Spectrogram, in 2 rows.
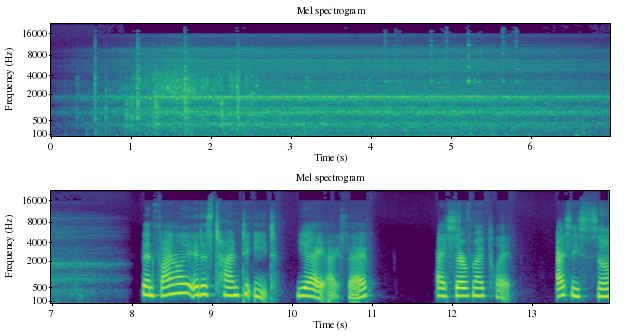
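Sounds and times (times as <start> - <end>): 
water running from a tap: 0.0 - 7.7
metal cookware clinking and clattering: 0.3 - 6.6
speech: 8.1 - 11.0, 11.8 - 13.9.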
